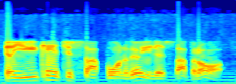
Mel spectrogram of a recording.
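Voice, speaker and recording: A man's voice: mid-range voice, racing. A man calling in to a radio show over a phone line, explaining himself in a rambling, evasive way. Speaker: phone-in guest. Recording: thin, band-limited phone line.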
